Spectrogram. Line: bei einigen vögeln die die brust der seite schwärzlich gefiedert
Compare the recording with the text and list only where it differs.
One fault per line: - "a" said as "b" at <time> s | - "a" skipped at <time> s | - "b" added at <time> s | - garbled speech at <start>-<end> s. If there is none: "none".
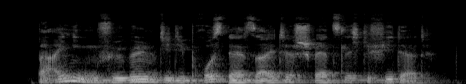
none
